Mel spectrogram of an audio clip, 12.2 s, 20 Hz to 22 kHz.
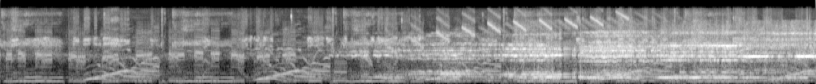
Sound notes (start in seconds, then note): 7.5 buzzer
